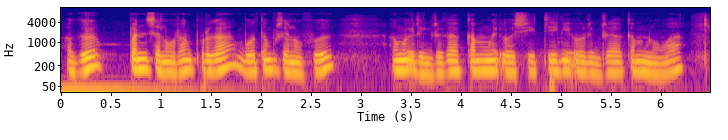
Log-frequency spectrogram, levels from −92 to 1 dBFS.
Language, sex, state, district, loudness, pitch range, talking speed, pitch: Wancho, male, Arunachal Pradesh, Longding, -17 LUFS, 135-150 Hz, 230 wpm, 145 Hz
